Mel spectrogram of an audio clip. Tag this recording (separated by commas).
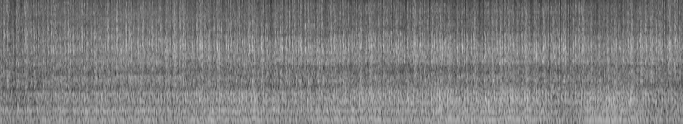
car engine starting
